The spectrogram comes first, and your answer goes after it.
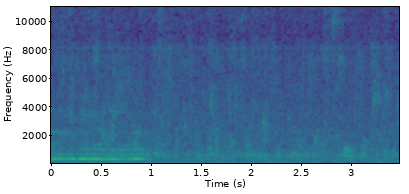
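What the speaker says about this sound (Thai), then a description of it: "ฝนตกเยอะเหมือนกันน้ำเยอะนะคืนนี้" Heavy rain falls at night in Lampang, Thailand, giving a dense, steady patter of drops hitting surfaces. A brief faint tone rises over the steady downpour at the start.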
